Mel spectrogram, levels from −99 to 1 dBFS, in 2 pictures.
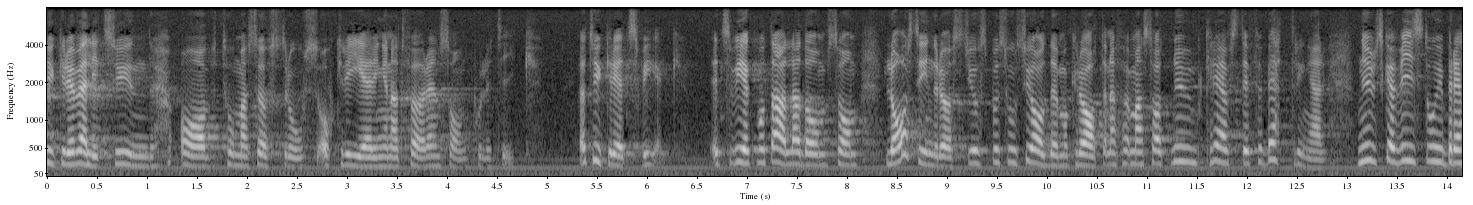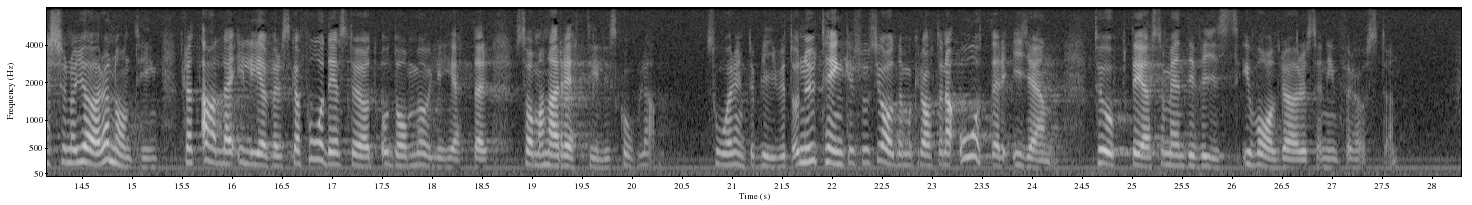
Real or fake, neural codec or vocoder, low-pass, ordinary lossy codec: real; none; none; none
